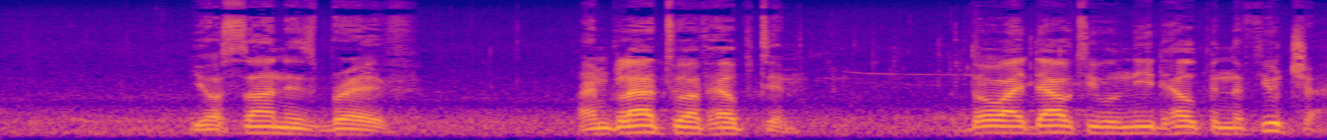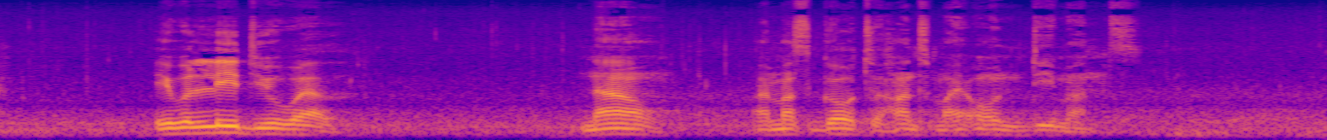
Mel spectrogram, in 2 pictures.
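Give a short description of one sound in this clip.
A man answers in a low, calm voice, close by.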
